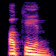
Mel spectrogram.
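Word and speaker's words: arcane: अक्रेन का अर्थ होता है इसका प्रोनाउंसिएशन क्या हो जाएगा अकेन ठीक है अकेन आर साइलेंट हो जाएगा ठीक है अकेन अकेन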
